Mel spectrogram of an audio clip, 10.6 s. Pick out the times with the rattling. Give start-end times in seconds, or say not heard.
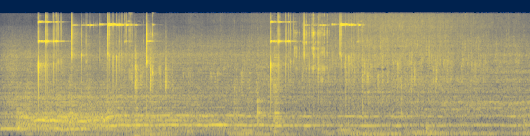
2.6-3.5, 5.8-6.6.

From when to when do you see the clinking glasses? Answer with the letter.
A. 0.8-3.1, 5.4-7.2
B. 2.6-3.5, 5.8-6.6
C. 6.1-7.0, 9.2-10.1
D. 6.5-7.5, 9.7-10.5
A.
